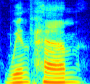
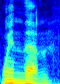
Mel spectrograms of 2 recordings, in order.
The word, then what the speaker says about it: Windham: now stay tuned for the big reveal why wiam is pronounced as such and not wind them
